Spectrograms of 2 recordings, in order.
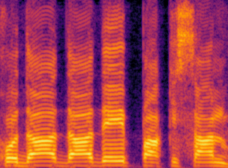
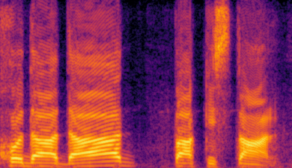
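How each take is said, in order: First: An 'e' vowel links the two words. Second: The final 'd' closes with no linking vowel. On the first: The speaker calls it wrong. "TV पर एक साहिब ... बोल रहे थे" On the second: The speaker calls it right. "इसे बोलना चाहिए"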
